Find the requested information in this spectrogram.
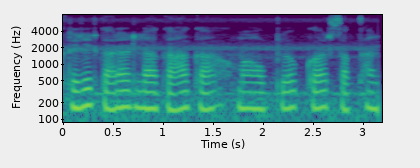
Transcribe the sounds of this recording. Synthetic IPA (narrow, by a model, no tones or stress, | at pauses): kɾeɖiʈkaɾaʈlakakamaupjoɡkəɾsək̚t̪ʰan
